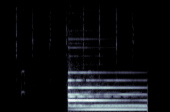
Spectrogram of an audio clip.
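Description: A bell rings loudly for about a second.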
